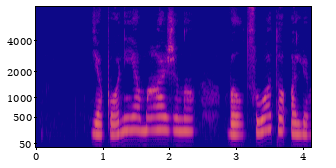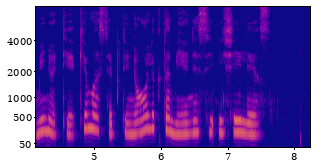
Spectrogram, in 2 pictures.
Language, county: Lithuanian, Kaunas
